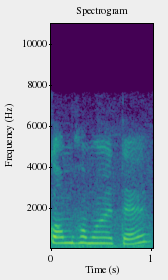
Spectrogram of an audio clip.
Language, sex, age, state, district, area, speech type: Assamese, female, 18-30, Assam, Kamrup Metropolitan, urban, spontaneous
